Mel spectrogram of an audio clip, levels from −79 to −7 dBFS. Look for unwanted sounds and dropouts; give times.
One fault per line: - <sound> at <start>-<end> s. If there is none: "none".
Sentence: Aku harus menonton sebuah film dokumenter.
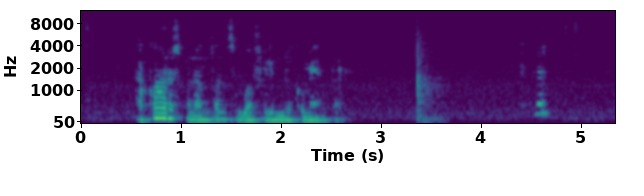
- thud at 3.3-3.7 s
- laugh at 4.4-4.7 s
